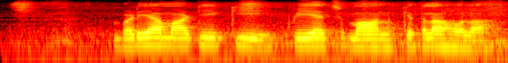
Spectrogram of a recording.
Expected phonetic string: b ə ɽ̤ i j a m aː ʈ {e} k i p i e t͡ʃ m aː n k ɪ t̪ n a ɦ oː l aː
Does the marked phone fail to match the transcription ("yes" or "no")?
yes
